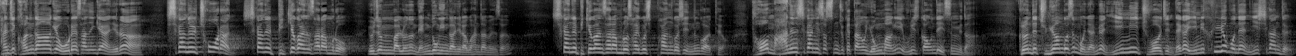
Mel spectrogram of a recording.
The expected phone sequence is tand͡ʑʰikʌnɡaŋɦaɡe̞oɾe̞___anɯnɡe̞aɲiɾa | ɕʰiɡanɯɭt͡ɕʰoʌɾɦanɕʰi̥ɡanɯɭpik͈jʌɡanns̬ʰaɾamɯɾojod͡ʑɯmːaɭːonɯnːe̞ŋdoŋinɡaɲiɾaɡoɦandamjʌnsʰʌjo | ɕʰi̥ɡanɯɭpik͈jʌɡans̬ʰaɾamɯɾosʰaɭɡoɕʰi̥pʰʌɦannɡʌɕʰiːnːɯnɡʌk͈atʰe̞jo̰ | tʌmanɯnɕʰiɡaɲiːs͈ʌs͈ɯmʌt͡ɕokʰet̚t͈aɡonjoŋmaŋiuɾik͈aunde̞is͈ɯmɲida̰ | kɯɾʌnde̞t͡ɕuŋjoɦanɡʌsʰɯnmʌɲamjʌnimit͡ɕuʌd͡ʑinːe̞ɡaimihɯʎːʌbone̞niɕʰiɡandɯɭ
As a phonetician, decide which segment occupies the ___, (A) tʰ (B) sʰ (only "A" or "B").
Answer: B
